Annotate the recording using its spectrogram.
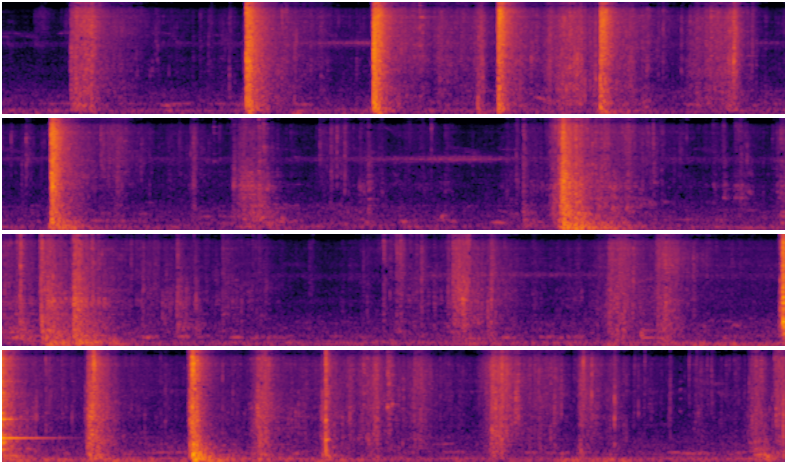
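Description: Machete chopping through weeds and bush, a sharp stroke every second or so at an uneven pace, some strokes much louder than others.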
